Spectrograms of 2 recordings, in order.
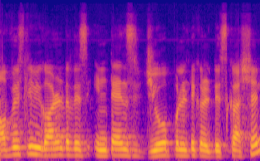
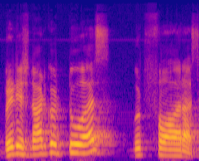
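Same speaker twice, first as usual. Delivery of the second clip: ordinary delivery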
